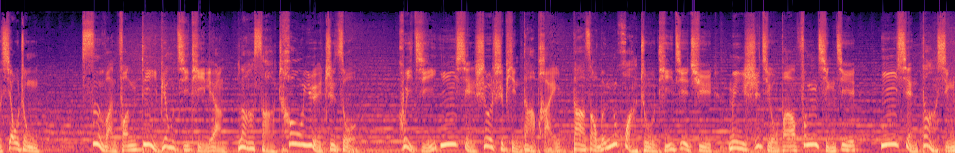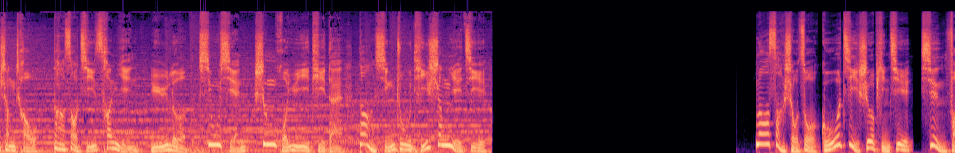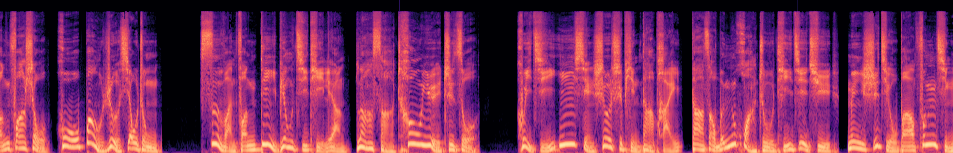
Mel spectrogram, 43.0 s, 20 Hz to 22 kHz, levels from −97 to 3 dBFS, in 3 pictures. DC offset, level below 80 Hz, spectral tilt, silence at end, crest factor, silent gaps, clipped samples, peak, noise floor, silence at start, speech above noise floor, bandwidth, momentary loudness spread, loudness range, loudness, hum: under 0.1%; -24 dBFS; -4 dB/octave; 0 s; 10 dB; 21.72-25.36 s; under 0.1%; 0 dBFS; -72 dBFS; 0 s; 62 dB; 16.5 kHz; 6 LU; 2 LU; -11 LUFS; none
